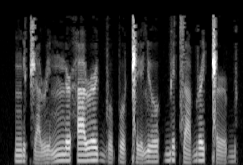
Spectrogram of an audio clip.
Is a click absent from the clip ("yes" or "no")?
no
